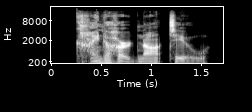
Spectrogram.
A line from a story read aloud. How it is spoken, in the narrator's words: he croaked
